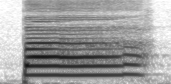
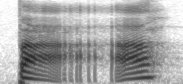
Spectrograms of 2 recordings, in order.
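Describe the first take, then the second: First: The pitch stays high and level. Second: The pitch dips low, then rises.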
